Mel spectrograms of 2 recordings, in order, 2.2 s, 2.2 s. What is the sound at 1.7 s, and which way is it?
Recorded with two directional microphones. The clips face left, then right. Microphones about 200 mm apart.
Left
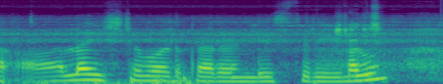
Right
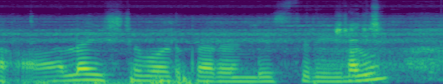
Speech, centre (ahead or behind).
